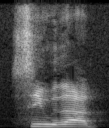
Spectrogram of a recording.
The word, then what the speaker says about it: ciudad: Note that the second weak vowel is pronounced more fully than the first. Cuidado, ciudad.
